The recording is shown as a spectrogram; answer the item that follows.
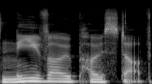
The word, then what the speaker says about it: NIVOPOSTOP: It's NIVOPOSTOP, Josh. Oh, like post-operative.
